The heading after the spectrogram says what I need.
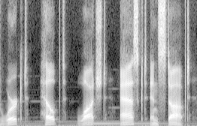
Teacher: In words such as worked, helped, watched, asked, and stopped, the ending may be a short T sound.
